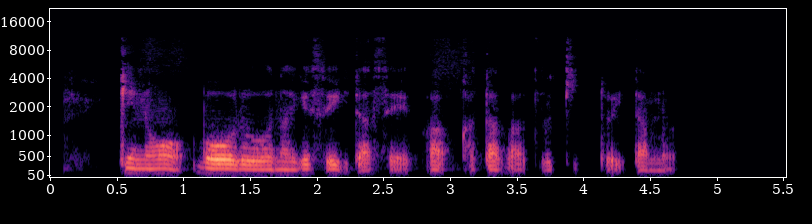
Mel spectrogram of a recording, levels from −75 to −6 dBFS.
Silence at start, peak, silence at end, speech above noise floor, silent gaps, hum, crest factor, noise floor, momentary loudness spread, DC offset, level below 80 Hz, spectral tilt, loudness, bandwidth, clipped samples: 0.1 s; -10 dBFS; 0.85 s; 55 dB; none; none; 20 dB; -84 dBFS; 18 LU; under 0.1%; -68 dBFS; -6.5 dB/octave; -29 LUFS; 11.5 kHz; under 0.1%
